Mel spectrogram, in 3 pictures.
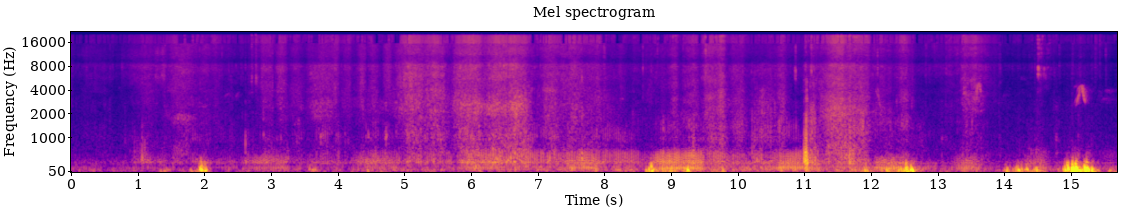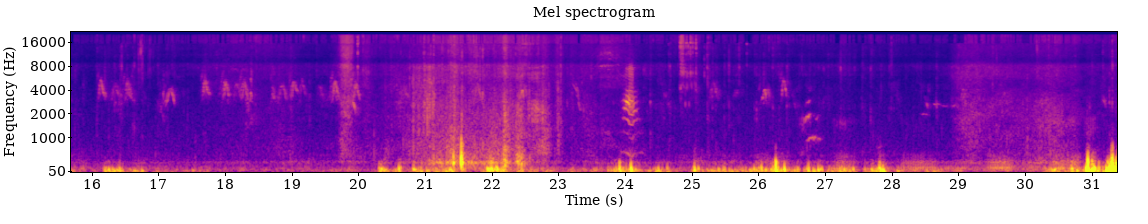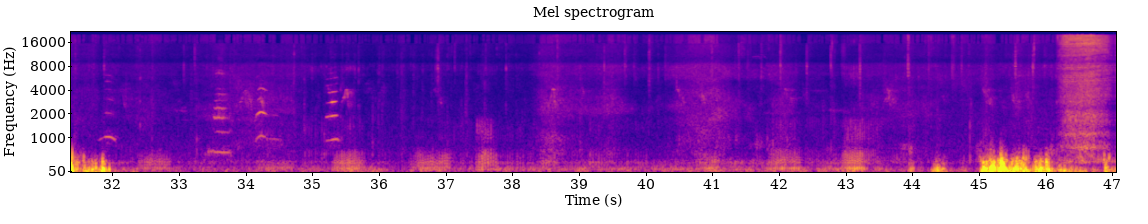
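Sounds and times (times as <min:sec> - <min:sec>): cat purring: 0:00.9 - 0:13.8, 0:26.0 - 0:33.2, 0:34.4 - 0:47.0
small birds chirping: 0:00.9 - 0:47.0
cat high chirps: 0:23.9 - 0:24.4, 0:26.6 - 0:27.1, 0:31.7 - 0:32.2.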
